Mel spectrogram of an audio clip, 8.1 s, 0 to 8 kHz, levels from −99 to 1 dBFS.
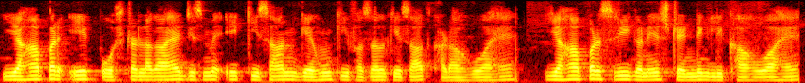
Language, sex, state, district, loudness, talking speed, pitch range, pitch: Hindi, male, Uttar Pradesh, Shamli, -19 LUFS, 185 wpm, 115-130 Hz, 125 Hz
